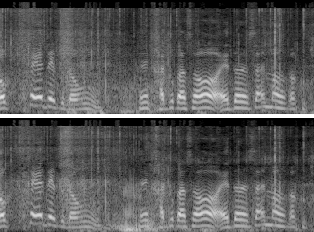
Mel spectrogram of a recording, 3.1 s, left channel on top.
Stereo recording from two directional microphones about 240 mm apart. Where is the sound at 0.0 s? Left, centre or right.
Centre.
